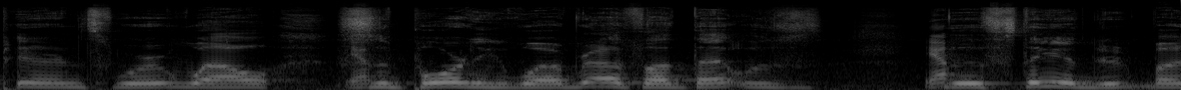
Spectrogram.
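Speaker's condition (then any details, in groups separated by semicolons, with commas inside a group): Cerebral palsy; speech impairment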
